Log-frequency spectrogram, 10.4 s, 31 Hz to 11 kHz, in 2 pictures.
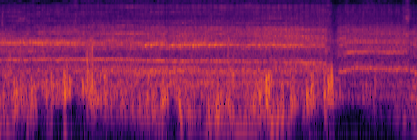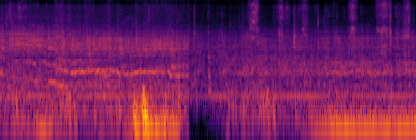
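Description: A 1/10-scale RC rock crawler's electric motor whining as it climbs the rocks. The pitch holds steady for about four seconds, then wavers lower, and there is a thump about seven seconds in.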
